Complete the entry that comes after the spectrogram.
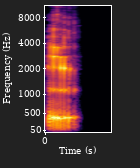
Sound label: burp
